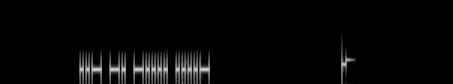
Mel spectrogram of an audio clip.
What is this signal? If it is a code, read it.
Morse code, heard as a keyed tone, about 40 wpm, 700 Hz. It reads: UN64
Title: All Cut Numbers - 4-Digit 40wpm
